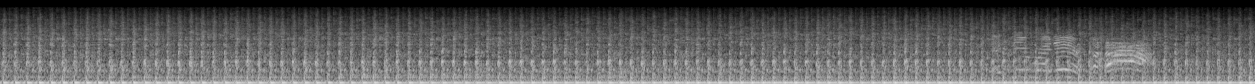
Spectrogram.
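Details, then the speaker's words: Carbureted project car, started with brake clean, timing set: lumpy but steady idle about three beats a second, no misses or knocks; idling, owner unsure about carburetor or vacuum leak. "let's cut the exhaust vanan on hey it it was idling YouTube it was idling"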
